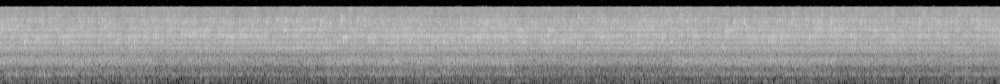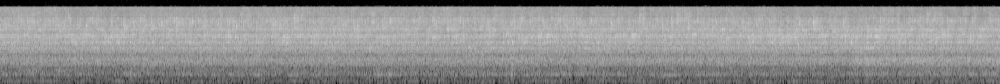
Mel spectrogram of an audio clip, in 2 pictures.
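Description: Water running steadily from a tap into a sink: an even, unbroken hiss of splashing water with little low rumble.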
